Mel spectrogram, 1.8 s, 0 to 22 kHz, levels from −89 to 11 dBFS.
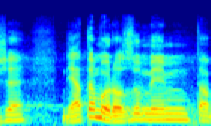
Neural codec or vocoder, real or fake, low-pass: vocoder, 44.1 kHz, 128 mel bands, Pupu-Vocoder; fake; 14.4 kHz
